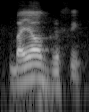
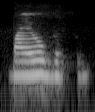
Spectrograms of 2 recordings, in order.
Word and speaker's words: biography: two things to take care of. First of all, the last one would be not graphy. It would be graphy. Graphy. Very, very short. And the word, the syllable before it would be is stressed.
